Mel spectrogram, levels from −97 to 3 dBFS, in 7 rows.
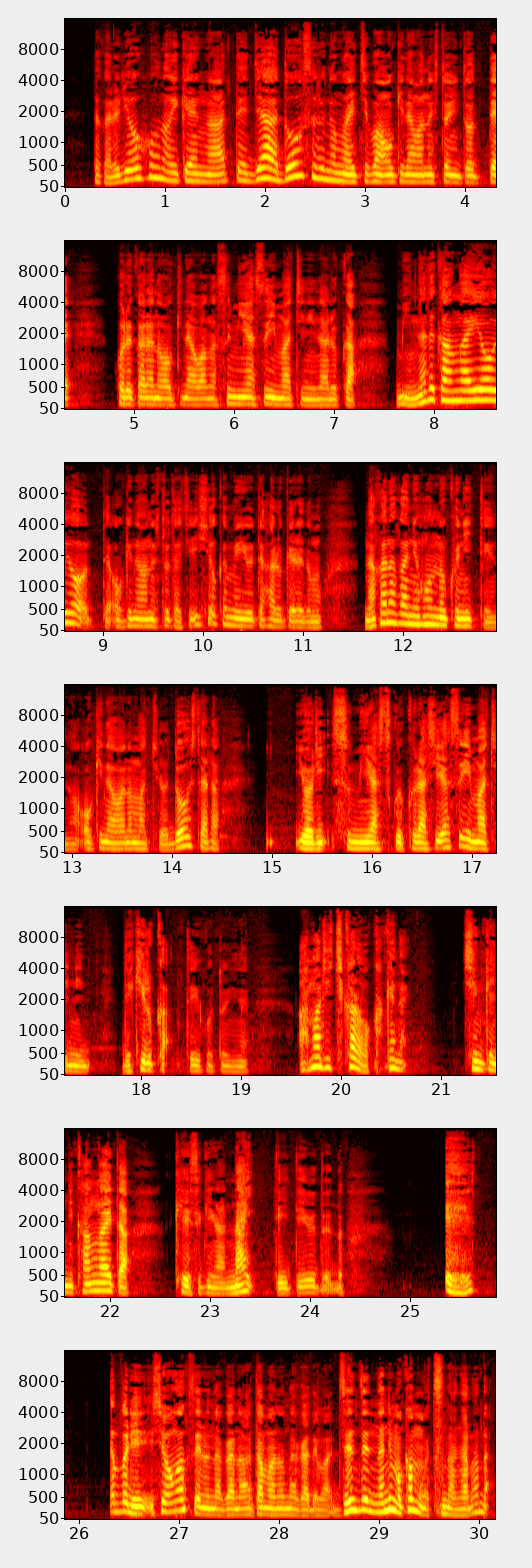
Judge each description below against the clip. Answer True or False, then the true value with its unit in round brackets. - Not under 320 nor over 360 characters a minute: False (375 characters per minute)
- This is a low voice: False (145 Hz)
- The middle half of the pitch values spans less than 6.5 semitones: True (5.2 semitones)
